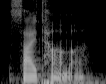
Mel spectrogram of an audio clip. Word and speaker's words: Saitama: Matt, it's pronounced Saitama.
